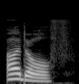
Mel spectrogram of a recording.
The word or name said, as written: udolf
